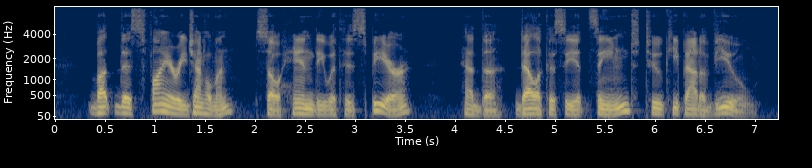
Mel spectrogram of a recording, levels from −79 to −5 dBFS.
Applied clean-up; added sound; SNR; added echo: none; none; none; none.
